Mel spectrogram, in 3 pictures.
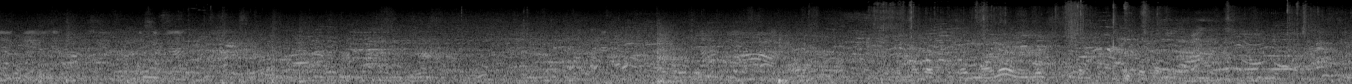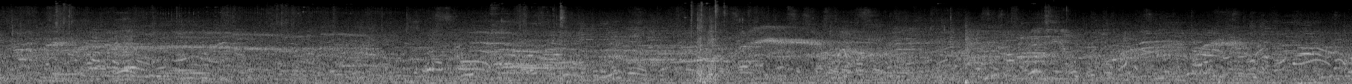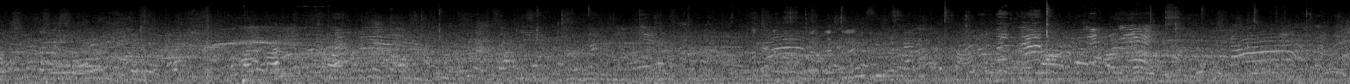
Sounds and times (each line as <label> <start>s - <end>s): full of people 0.0s - 40.5s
